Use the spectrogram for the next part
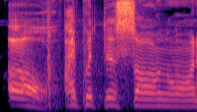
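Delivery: high, slow, drawn-out mock voice; mimicking the pushy bar guy. Narrator mocks the clingy guy at the bar, slow and high. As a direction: lay it on thick as the annoying guy. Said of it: "he's like".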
